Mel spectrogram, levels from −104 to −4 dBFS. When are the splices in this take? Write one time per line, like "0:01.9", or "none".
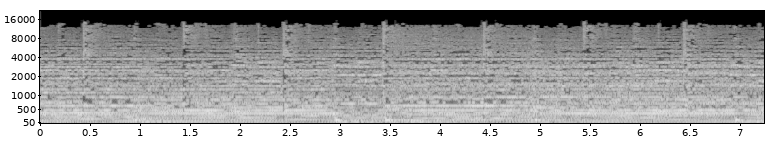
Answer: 0:01.0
